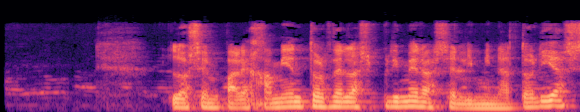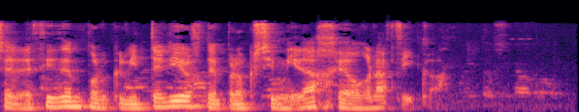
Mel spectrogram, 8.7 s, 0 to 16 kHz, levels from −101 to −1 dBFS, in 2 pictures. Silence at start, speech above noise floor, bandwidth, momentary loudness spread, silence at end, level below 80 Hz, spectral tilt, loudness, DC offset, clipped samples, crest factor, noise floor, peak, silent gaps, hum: 0.1 s; 26 dB; 8.8 kHz; 20 LU; 0.25 s; -38 dBFS; -4.5 dB/octave; -19 LUFS; under 0.1%; under 0.1%; 18 dB; -45 dBFS; -2 dBFS; none; none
